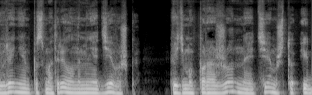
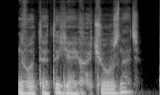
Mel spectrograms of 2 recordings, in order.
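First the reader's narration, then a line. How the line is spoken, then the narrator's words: Calm. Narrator (Russian): спокойно произнес я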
